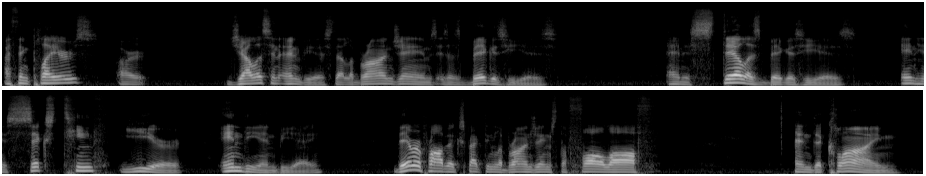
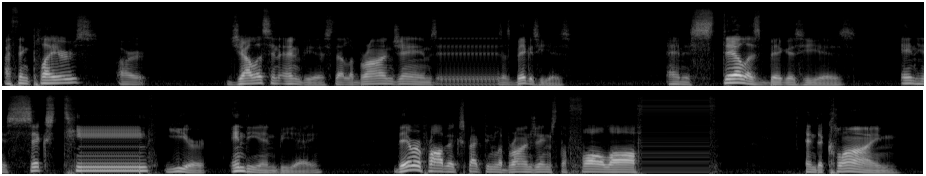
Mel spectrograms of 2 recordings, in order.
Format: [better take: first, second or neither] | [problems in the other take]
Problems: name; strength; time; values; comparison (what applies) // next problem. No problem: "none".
first | audio freezing; at 4.5 s for 0.5 s, at 10 s for 0.5 s and at 16 s for 0.5 s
